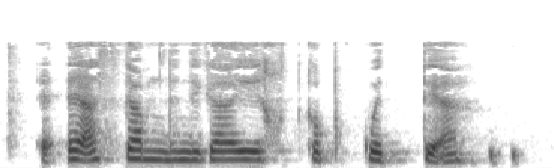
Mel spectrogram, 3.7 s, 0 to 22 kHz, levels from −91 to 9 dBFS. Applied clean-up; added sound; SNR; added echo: none; none; none; none.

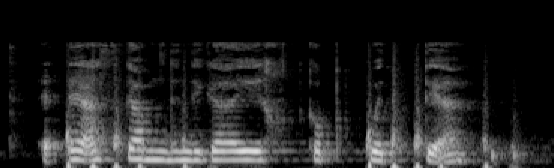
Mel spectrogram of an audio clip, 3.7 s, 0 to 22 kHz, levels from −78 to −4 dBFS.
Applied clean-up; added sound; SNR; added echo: none; Whoosh, swoosh, swish; 8 dB; reverberation time 0.7 s.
